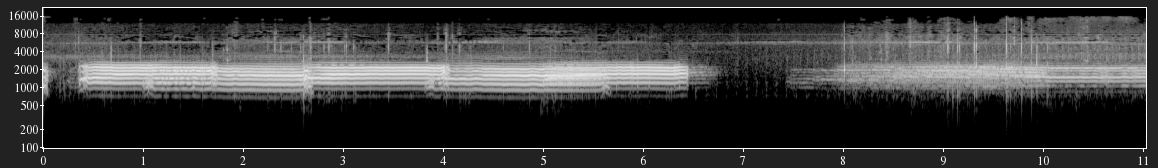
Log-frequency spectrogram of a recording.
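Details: Rainforest frogs from SE Brazil, several species compiled, give loud, buzzy, harmonic-rich notes in long sustained bursts.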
